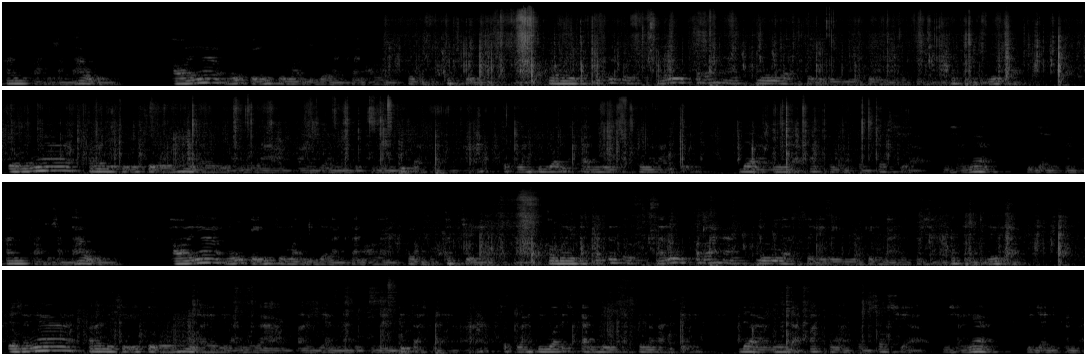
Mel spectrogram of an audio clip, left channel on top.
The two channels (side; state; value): both; normal; correlation 0.45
